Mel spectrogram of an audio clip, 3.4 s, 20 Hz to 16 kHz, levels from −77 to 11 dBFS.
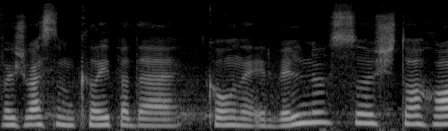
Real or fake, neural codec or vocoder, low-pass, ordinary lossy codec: real; none; 14.4 kHz; AAC, 64 kbps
